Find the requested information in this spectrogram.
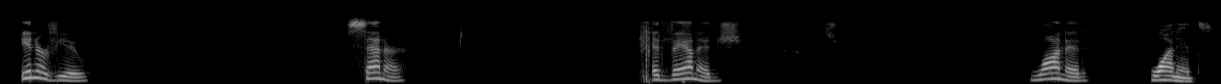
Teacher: This varies from person to person, and it depends on the region the speaker is from. But in some words, the sound of the letter T really disappears, especially when there is an N or S before it. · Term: disappearing t, disappearing T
